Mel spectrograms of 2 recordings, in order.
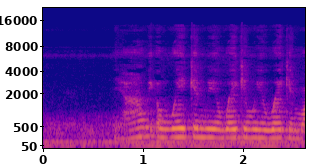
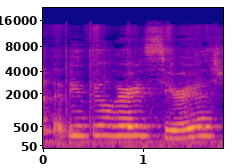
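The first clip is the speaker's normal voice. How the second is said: louder, higher, words broken by laughter; laughing through it; 4 semitones higher, 6 dB louder than usual. Real, not acted. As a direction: try to say it but keep laughing. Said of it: "laugh at my stuttering".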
